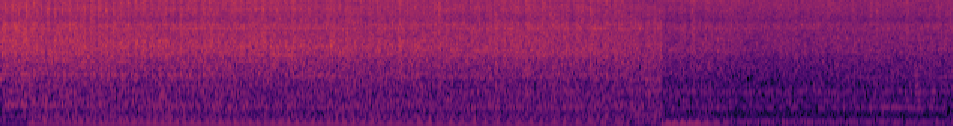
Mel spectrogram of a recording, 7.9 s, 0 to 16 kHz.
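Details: 1989 Ford Ranger engine swapped into a 1987 Ford Bronco II, first start: catches and settles into a steady, even idle with a deep drone, then drops slightly lower; no knocks or misses, healthy idle.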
